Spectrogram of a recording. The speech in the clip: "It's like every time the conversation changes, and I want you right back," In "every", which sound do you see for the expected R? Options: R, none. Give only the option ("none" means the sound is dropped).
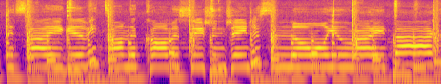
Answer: none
